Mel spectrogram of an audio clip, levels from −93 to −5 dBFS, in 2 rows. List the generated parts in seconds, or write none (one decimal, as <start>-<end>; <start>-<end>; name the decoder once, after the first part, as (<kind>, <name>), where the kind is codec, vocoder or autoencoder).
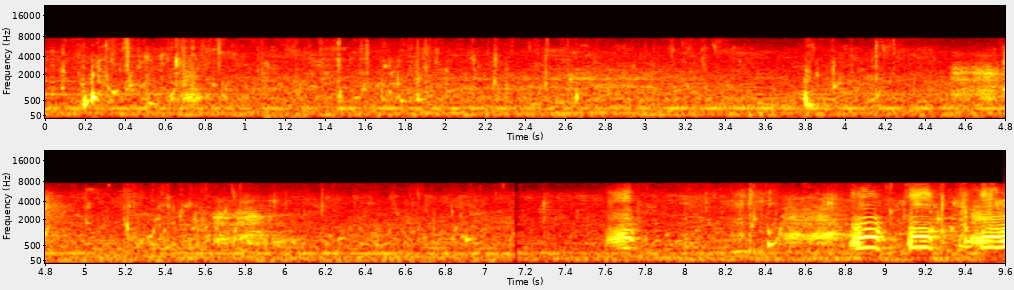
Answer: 1.3-5.5 (vocoder, BigVGAN v2); 6.8-9.6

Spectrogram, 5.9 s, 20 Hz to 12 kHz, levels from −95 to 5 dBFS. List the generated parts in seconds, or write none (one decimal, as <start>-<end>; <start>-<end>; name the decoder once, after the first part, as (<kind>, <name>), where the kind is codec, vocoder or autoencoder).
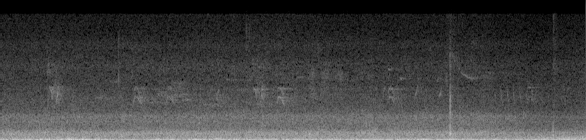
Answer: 0.0-1.0 (vocoder, BigVGAN v2); 1.4-2.2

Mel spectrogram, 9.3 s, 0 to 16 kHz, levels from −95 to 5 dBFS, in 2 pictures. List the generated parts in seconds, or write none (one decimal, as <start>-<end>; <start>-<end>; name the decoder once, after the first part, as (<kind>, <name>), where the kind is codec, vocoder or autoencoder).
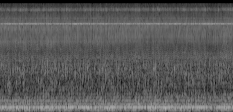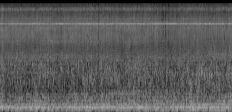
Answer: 0.0-9.3 (vocoder, BigVGAN v2)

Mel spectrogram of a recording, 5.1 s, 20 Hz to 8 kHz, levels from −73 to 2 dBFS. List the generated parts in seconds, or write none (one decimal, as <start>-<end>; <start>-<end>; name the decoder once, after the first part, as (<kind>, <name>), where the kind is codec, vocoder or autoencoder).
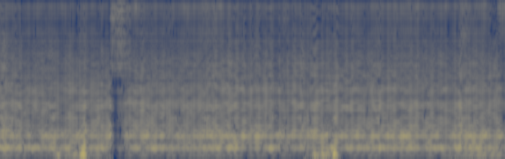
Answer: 0.0-5.1 (vocoder, BigVGAN v2)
